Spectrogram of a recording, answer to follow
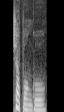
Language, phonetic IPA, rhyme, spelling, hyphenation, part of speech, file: Hungarian, [ˈt͡ʃɒpoŋɡoː], -ɡoː, csapongó, csa‧pon‧gó, verb / adjective, Hu-csapongó.ogg
- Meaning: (verb) present participle of csapong; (adjective) digressive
